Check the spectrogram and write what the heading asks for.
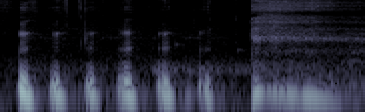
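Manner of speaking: a falling breathy chuckle; unsettling little laugh; creepy chuckle. Acted. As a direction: chuckle to yourself. Stalker amused by own words.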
